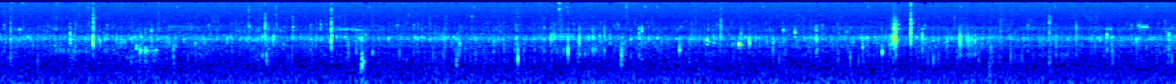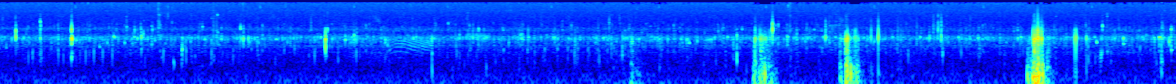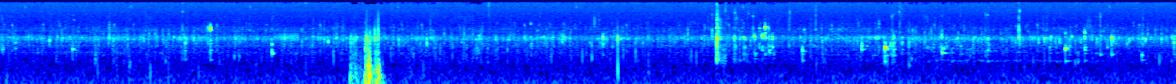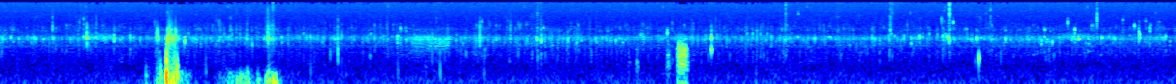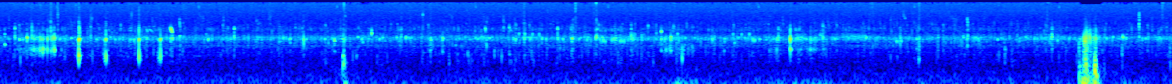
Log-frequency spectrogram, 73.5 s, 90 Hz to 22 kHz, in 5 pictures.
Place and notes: Perunque Creek, Quail Ridge Park, Wentzville, Missouri, USA - Perunque Creek Hydrophone
I dropped a hydrophone into a deep pool in front of a rootwad hoping to record some critters hanging out in the eddy. The hydrophone attracted a lot of fish including one who kept attacking the mic. The fish eventually expressed his displeasure to the intrusion which can be heard at around 54 seconds.
Missouri, United States, 19 June, 09:32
